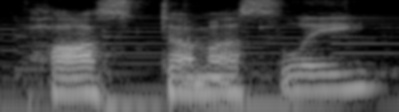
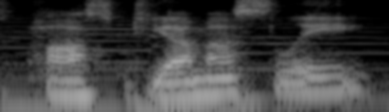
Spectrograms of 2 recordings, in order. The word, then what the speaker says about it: posthumously: But there are a lot of variants. There's posthumously, there's posthumously, there's posthumously, and there's posthumously.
